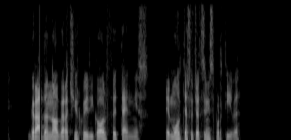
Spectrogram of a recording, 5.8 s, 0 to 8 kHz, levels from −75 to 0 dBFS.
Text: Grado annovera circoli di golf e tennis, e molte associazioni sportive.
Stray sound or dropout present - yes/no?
yes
